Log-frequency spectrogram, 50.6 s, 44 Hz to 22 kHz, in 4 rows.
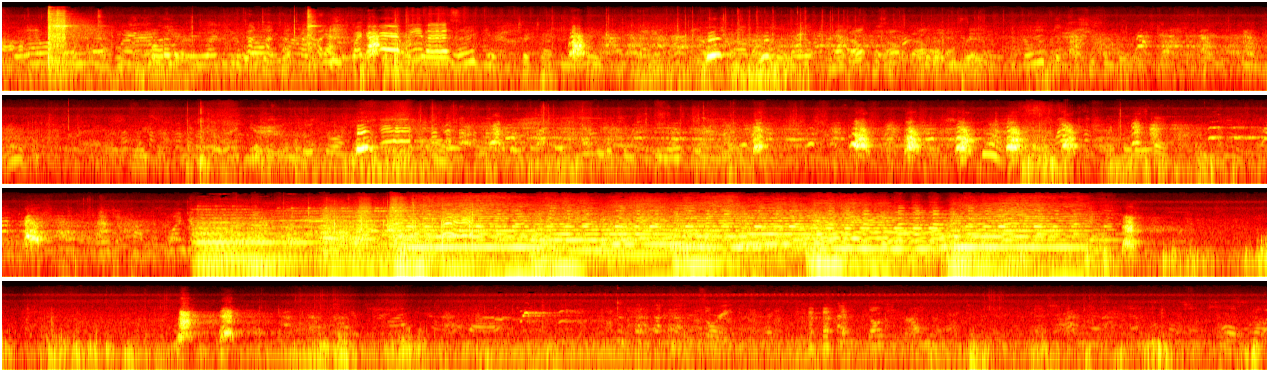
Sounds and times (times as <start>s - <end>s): Bow-wow: 18.6s - 26.6s, 36.5s - 36.8s, 39.7s - 40.6s.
